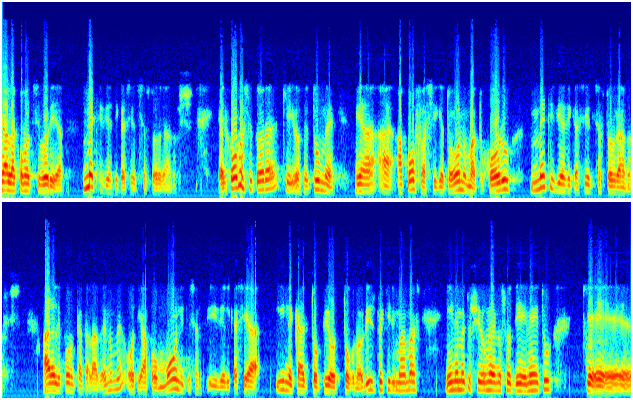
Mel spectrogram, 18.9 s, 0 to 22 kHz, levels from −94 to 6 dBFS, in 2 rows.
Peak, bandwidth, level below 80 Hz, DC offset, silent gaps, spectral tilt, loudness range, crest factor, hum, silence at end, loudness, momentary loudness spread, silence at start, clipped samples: 0 dBFS; 6 kHz; -56 dBFS; under 0.1%; none; -9 dB/octave; 3 LU; 12 dB; none; 0 s; -13 LUFS; 10 LU; 0 s; under 0.1%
